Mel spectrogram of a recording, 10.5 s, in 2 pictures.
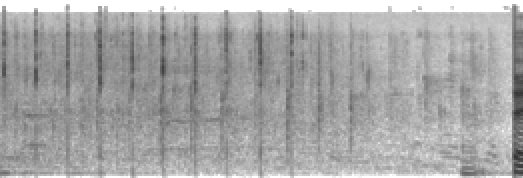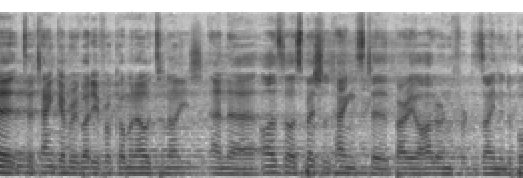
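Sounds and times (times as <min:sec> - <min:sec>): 
crowd applauding with many hands clapping: 0:00.0 - 0:05.1
speech: 0:04.6 - 0:10.4.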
